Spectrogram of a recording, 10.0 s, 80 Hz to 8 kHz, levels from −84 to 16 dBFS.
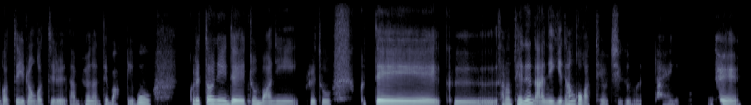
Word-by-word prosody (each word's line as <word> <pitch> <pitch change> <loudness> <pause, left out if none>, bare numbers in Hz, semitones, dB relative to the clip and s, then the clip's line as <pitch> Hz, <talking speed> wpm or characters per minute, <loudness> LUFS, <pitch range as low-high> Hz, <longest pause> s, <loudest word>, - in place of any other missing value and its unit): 것들 135 +5 -5
이런 150 -3 -4
것들을 65 - -6
남편한테 140 -2 -7
맡기고 175 +4 -4 0.5
그랬더니 230 0 +2
네 165 -3 +6
좀 195 -2 -1
많이 140 -1 -4
그래도 135 0 -6 0.4
그때 150 -4 +5
그 130 -2 -6
상태는 190 +8 +2
아니긴 140 +3 -1
한 200 +5 -1
것 - - +2
같아요, - - -10
지금은 - - -15 0.2
다행히도. - - -15 0.6
네. 150 -1 +1
150 Hz, 280 characters per minute, -25 LUFS, 135-175 Hz, 0.6 s, 네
